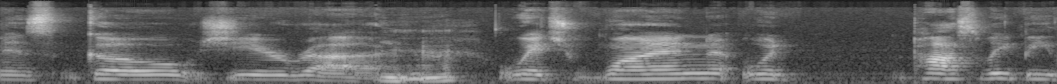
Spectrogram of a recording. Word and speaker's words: Gojira: animals that would be well I remembered the pronunciation is go Shira which one would possibly be lizard right like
